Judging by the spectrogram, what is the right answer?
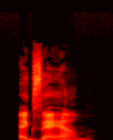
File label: "EXAM", english; 3000 words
